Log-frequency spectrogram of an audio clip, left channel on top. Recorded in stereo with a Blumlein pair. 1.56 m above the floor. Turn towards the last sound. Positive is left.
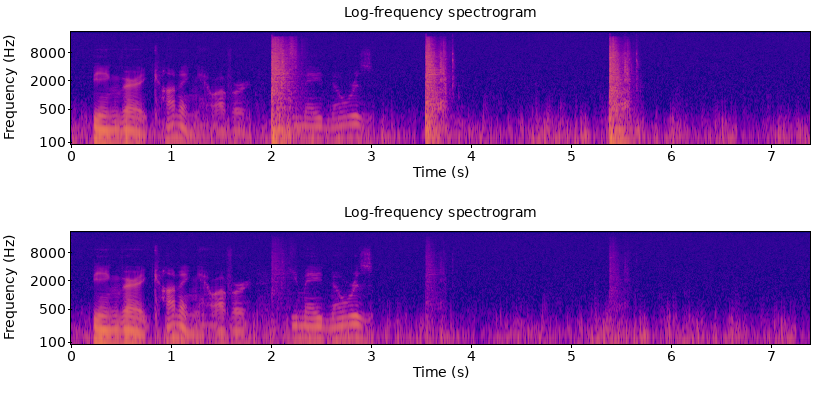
turn(degrees=40)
